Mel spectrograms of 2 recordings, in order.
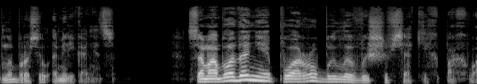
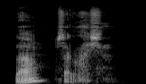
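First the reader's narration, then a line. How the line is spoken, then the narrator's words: Soft. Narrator (Russian): мягко произнес Пуаро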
